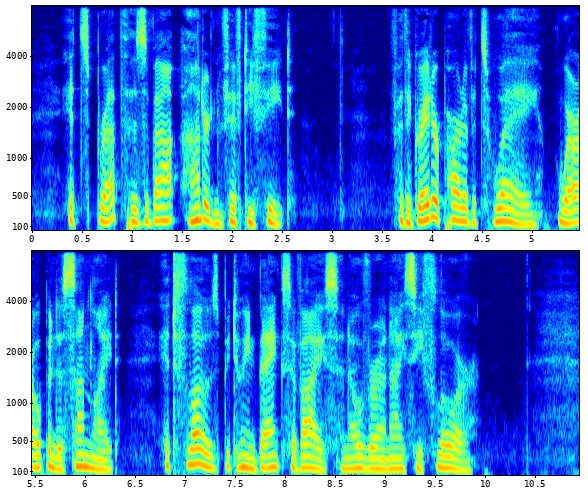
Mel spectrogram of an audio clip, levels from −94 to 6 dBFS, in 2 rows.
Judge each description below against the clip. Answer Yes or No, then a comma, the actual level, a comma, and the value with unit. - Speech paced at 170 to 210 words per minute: No, average, 155 wpm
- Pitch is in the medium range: Yes, medium, 155 Hz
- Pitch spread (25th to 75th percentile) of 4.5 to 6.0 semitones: No, average, 3.6 semitones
